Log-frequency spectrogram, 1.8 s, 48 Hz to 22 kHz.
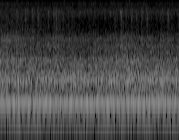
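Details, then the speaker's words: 2022 Toyota Highlander AWD rear electronic parking brake actuators reactivating via MUCAR scan tool after rear pad replacement in service mode; quiet, steady, even-pitched motor hum as the brakes apply normally. "So we hit the replace brake pad and operations, hit OK, hit OK, hit OK. Now you can hear it doing its thing."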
